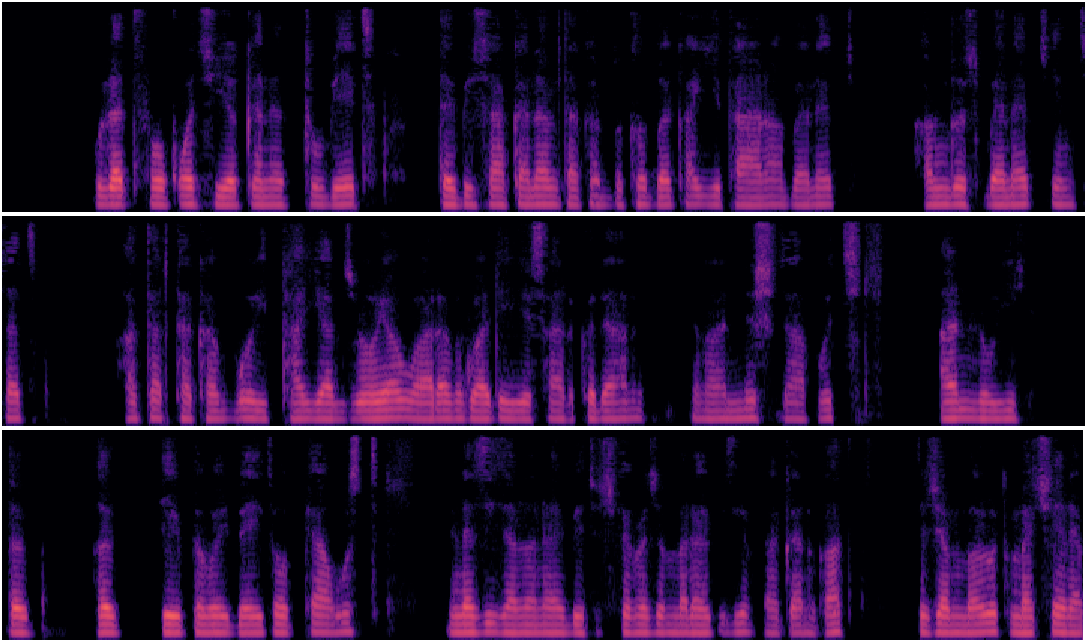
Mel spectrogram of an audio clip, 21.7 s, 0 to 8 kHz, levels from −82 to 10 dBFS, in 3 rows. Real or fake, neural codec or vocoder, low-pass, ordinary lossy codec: fake; codec, 16 kHz, 1.1 kbps, Voila-Tokenizer; 7.2 kHz; MP3, 32 kbps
